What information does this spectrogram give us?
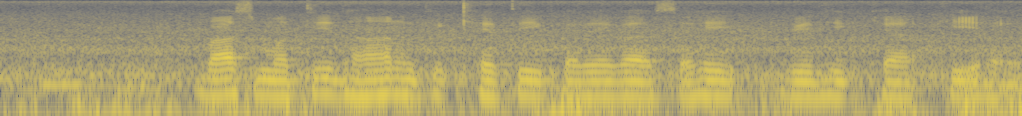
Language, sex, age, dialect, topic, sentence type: Magahi, male, 18-24, Southern, agriculture, question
